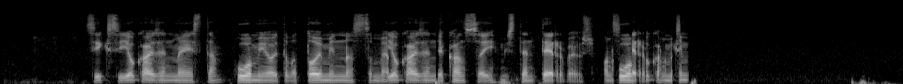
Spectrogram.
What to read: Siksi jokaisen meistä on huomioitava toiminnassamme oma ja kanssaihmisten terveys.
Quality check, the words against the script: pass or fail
fail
